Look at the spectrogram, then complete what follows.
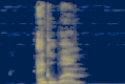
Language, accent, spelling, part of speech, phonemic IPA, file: English, Australia, angleworm, noun, /ˈæŋ.ɡəlˌwɜɹm/, En-au-angleworm.ogg
- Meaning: An earthworm, used as or destined to be used as bait to catch fish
